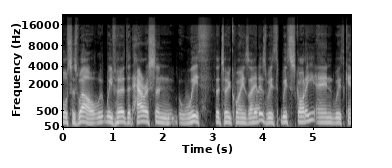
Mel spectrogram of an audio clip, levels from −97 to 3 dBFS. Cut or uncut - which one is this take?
cut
